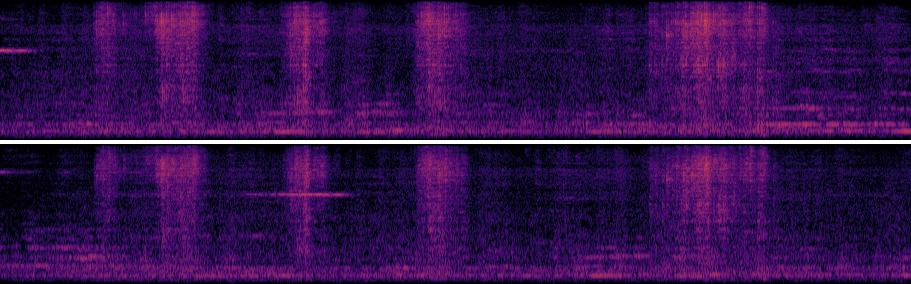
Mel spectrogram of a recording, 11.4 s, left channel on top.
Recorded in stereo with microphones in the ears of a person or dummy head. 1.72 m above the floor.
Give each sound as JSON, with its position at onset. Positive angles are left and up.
{"t": 1.2, "sound": "crumpling", "side_deg": 55, "distance_m": 2.0}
